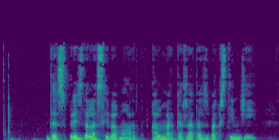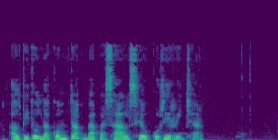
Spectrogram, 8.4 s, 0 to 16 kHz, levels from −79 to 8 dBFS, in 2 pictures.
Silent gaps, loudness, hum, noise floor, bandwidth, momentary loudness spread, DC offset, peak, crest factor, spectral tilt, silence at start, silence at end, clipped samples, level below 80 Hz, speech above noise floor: none; -19 LUFS; none; -59 dBFS; 11.5 kHz; 12 LU; under 0.1%; -4 dBFS; 16 dB; -5.5 dB/octave; 0.15 s; 1.15 s; under 0.1%; -48 dBFS; 41 dB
